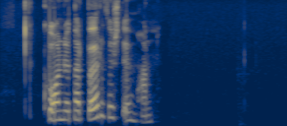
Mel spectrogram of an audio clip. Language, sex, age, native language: Icelandic, female, 40-49, Icelandic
